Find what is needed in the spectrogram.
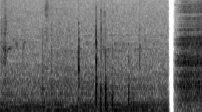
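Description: Faint steady low hum with a few light clicks, cut off suddenly near the end.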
